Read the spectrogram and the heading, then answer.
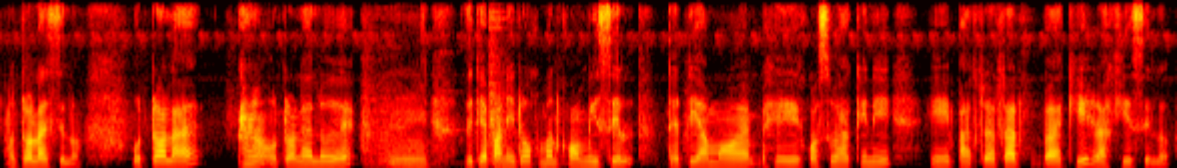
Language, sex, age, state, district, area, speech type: Assamese, female, 45-60, Assam, Dhemaji, rural, spontaneous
